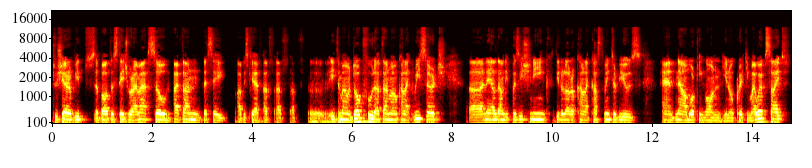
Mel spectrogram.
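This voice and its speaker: A man's voice: on the low side, little pitch movement, brisk, a bit bright. A man from Romania introducing himself on a video call, chatty and full of filler phrases. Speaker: product consultant.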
